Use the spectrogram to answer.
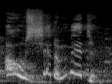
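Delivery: high startled squeal; sudden high-pitched gasp of surprise; mock surprise. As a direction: squeak it out in shock at the sight. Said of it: "you're like".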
